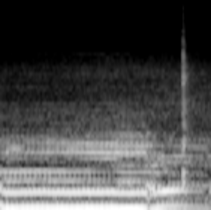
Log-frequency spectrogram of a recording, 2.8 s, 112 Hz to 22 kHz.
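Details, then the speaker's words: 2020 Subaru WRX, first start after installing AEM fuel pump (AEM/DeatschWerks kit), pump heard kicking on, no leaks: steady, even engine hum at constant speed with no misses, knocks or fuel pump whine; running normally. "leaks I can definitely hear that bad boy come on so we might be good"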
